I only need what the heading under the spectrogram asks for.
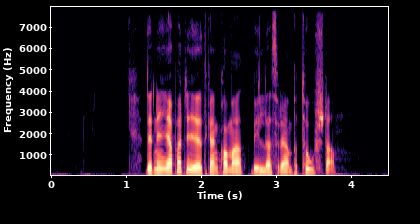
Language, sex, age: Swedish, male, 25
